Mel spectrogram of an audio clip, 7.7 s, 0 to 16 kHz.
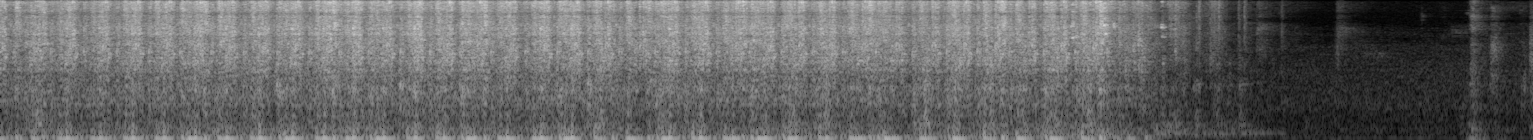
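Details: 1991 Subaru EJ22 flat-four on first start after rebuild: lumpy, uneven idle with missing beats, then it shuts off. Misfire, owner suspects timing belt misaligned by one tooth.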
